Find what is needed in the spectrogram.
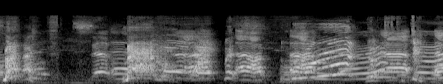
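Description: Several voices in an improvised vocal chorus, overlapping in short yelps and calls that slide up and down in pitch, with brief gaps between bursts.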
